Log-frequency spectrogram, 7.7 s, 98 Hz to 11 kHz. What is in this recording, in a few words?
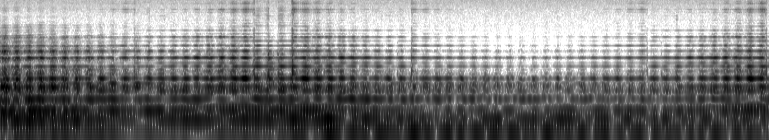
TREMOWASH, STRATICUS; Spectrasonic Distorted Reality 1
